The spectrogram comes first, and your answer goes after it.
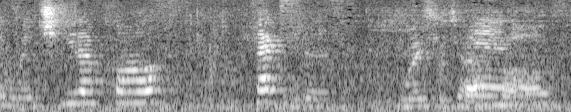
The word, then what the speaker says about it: Wichita Falls: Wichita Falls. Wichita Falls.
